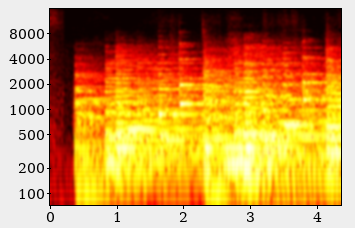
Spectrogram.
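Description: Grand piano playing chords of classical-style music, starting abruptly about a third of a second in after a brief silence.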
